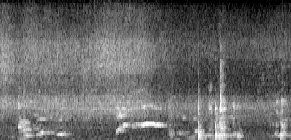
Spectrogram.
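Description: Ground tomato, ginger and garlic paste going into browned onions in hot oil in a kadhai, sizzling steadily as it is stirred, with a few sharp knocks of utensils about four seconds in and again near the end.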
